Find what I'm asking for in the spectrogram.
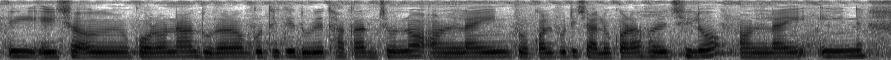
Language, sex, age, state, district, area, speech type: Bengali, female, 60+, West Bengal, Purba Bardhaman, urban, spontaneous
